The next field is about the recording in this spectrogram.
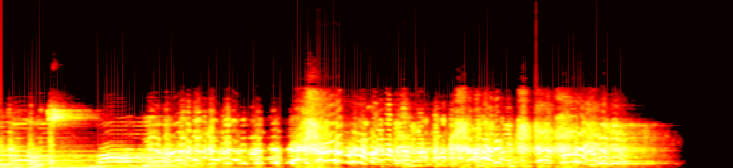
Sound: laughs

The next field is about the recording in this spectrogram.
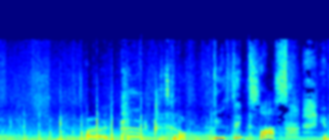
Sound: laughs

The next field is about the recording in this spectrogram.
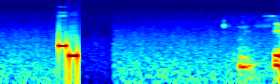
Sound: beep

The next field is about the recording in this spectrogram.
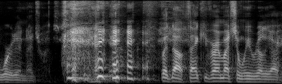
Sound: laughter

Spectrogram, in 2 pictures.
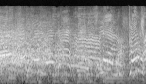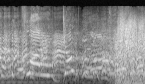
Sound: laughing

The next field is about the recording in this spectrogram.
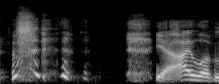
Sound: laughs

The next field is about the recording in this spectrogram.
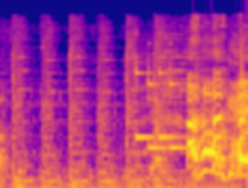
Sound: bell rings

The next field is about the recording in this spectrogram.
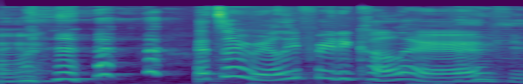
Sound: giggles

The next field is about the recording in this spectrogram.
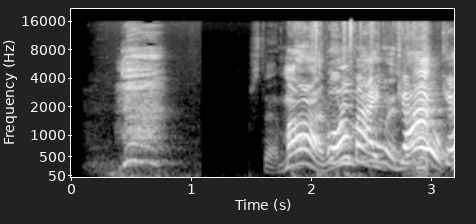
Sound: gasp

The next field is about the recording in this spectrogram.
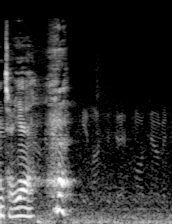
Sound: scoffs

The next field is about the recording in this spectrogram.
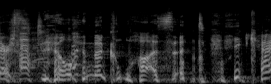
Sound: laughter

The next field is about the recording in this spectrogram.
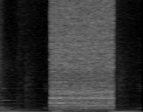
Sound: again dryer sound

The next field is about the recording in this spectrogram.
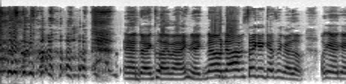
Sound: laughter

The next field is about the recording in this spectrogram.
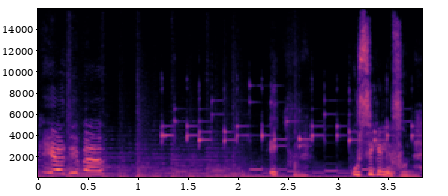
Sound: phone ringing

